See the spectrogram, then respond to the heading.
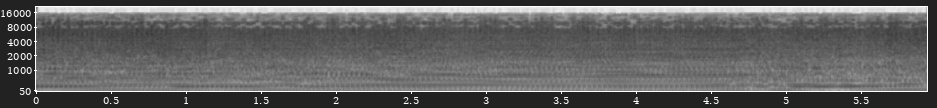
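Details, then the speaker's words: Dodge motorhome 440 big-block on the engine dyno, full pull from 3,500 to 6,500 rpm: loud, steady full-load roar, clean even tone, no misses, pops or knocks; healthy engine. "Well, we got one full pull under our belt now. We ran it from 35 to 6500. I can tell you that the engine's healthy."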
